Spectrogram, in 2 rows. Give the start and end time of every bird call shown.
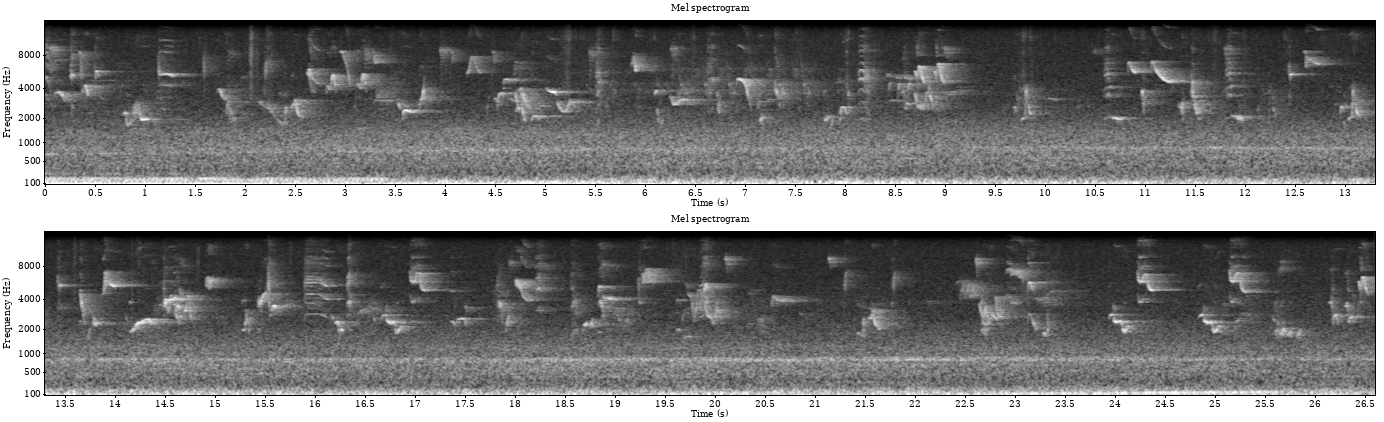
0.0s-26.6s: Gray Catbird (Dumetella carolinensis)
5.9s-8.0s: Ovenbird (Seiurus aurocapilla)

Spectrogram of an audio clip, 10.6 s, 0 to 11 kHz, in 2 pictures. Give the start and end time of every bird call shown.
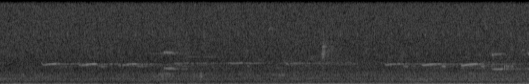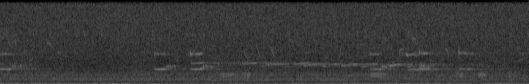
0.3s-10.2s: Tufted Titmouse (Baeolophus bicolor)
1.4s-10.2s: Blue Jay (Cyanocitta cristata)

